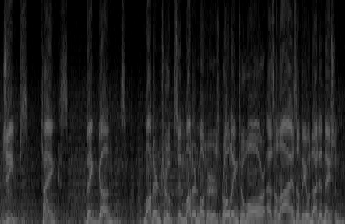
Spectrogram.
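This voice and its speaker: An American man narrates a scripted 1940s newsreel in a dramatic, emphatic, declamatory style on a vintage film soundtrack, with orchestral music behind him. His high voice swings widely in pitch, and he's unhurried.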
